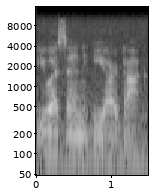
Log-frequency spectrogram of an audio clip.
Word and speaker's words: Usnerdoc: And today we're looking at Usnerdoc. When you see that username, that's how it's pronounced. USN like the Navy, ER like emergency room, and doctor.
